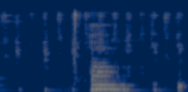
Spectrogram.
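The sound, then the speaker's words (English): A male cat bats a rattling toy around, making a steady run of quick, light clicks and rattles, with a single short spoken word cutting in partway through. “That's my cat playing with his toy.”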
